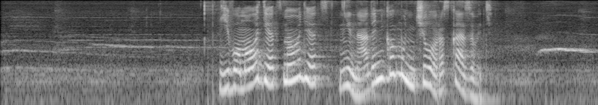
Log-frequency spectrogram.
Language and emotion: Russian, positive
